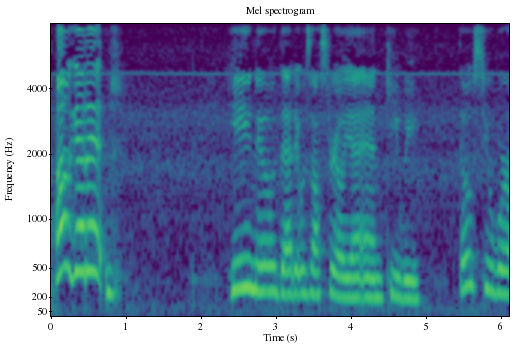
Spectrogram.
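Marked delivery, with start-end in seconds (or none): 0.1-0.8 high, loud eager shout; yell. A narrator's reading. Children racing to answer the door, yelling. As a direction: holler it out at high pitch. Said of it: "he heard two voices yell".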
